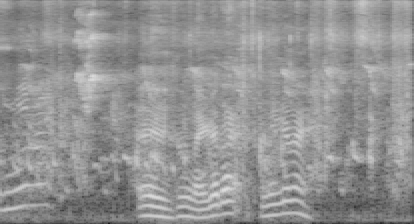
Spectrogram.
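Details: Home-kept chickens, tagged as bantams, in Thailand: three drawn-out, arching, nasal calls, each rising then falling, about half a second apart, with people talking and laughing nearby.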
